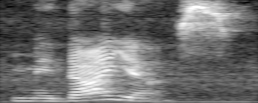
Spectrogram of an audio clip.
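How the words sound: It is said with a Spanish regional accent. "Na Espanha"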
